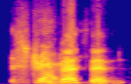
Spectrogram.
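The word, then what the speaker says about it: Stuyvesant: So I went through my entire childhood really pronouncing it Stewie. That's funny as hell. Yeah. Okay, that's what it looks like. Stuent. I did not know until I was an almost an adult high school. Strevestcent.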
